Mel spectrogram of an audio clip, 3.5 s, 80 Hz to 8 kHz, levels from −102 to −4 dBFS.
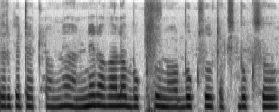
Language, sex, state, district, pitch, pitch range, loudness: Telugu, female, Andhra Pradesh, Manyam, 240 Hz, 230-245 Hz, -16 LUFS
